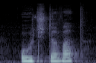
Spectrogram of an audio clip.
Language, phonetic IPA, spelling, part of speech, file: Czech, [ˈuːt͡ʃtovat], účtovat, verb, Cs-účtovat.ogg
- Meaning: to charge (to assign a debit to an account)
